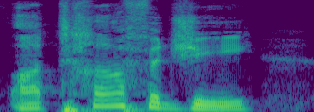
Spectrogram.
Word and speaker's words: autophagy: And you get extra points for pronouncing autophagy correctly, because a lot of people pronounce it autophagy. It's spelled kind of weird. It's like auto, like a car, phagy. P-H-A-G-Y, and it's a real buzzword in anti-aging medicine these days, because autophagy comes from the Greek word, which means self-devouring.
